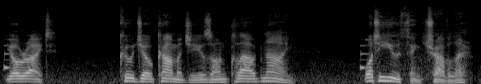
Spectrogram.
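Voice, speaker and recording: A composed young nobleman played by a man in a fantasy video game. He speaks at a medium pitch with formal, measured courtesy and quiet shrewdness, over clear background ambience. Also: slight background noise, natural voice. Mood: calm, thoughtful.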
